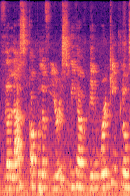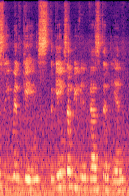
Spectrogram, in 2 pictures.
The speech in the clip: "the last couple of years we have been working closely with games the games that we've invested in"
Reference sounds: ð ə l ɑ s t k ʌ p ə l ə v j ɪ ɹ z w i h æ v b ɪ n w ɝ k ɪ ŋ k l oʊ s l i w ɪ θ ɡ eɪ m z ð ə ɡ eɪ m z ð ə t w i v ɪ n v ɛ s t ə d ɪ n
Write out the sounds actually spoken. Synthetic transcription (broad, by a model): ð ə l ɑ s t k ʌ p ə l ə v j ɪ ɹ s w i h æ v b ɪ n w ɝ k ɪ ŋ k l oʊ s l i w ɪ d ɡ eɪ m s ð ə ɡ eɪ m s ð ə t w i v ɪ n v ɛ s t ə d ɪ n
